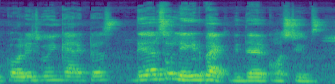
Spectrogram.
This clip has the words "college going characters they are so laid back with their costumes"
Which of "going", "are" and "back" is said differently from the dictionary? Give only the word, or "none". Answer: are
